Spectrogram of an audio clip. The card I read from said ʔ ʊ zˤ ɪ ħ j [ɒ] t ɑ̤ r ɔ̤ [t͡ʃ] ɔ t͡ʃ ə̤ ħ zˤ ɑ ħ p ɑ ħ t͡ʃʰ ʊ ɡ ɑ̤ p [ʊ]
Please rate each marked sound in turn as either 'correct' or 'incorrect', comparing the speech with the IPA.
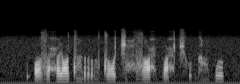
correct, incorrect: t, correct

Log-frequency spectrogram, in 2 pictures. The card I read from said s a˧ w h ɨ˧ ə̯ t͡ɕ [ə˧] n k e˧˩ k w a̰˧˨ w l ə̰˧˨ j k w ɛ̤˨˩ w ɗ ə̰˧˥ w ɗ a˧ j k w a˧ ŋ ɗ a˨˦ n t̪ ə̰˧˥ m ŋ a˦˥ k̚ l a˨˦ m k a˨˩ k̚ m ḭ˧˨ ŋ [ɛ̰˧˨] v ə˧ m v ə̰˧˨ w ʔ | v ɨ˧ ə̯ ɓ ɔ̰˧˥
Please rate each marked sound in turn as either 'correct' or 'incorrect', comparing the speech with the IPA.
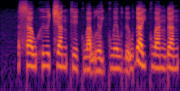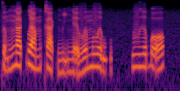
incorrect: a˧, correct

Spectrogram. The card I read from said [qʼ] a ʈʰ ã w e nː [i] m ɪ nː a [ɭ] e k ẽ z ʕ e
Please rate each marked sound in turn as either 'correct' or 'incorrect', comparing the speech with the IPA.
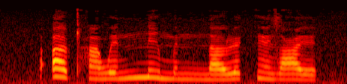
incorrect: ʔ, correct, correct

